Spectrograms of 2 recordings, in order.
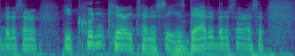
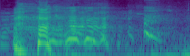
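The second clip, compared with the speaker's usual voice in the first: laugh; 10 semitones higher than usual. Real, not acted. Laughing at the question.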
